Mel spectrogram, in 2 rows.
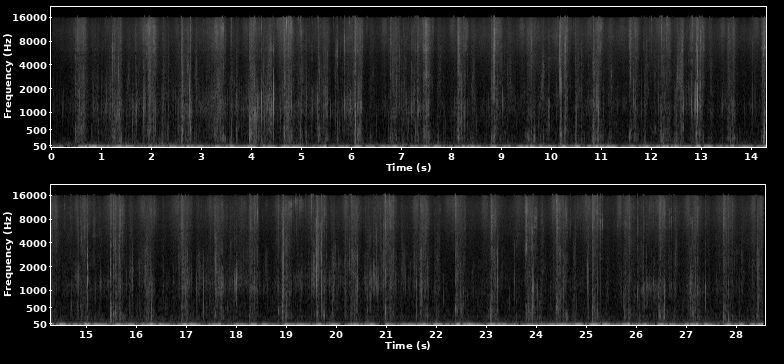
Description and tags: Walking in the forest 01
Walking in the wood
